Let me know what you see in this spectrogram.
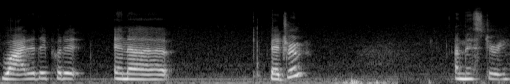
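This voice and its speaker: A woman speaks at a high pitch with very even loudness. Her delivery is broken by long, frequent pauses. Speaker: vlogger. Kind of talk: casual room tour vlog. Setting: at home, moving around bedroom. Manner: animated. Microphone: no microphone, device mic.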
